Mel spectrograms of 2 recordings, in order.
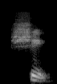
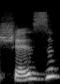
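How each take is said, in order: First: The word ends on a vowel sound. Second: The word ends with a z sound. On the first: The speaker calls it right. "No, chez" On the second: The speaker calls it wrong. "Z, chaise"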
